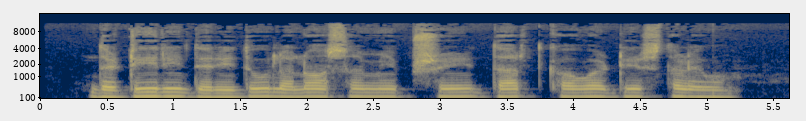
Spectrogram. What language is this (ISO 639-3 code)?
pus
